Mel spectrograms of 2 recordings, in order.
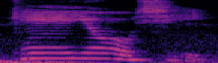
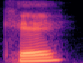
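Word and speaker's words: keiyōshi: And kyoshi, Keiyoshi, keyoshi. Let me repronounce that actually. Ke-e-yo-o-shi.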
